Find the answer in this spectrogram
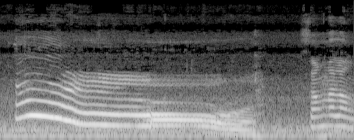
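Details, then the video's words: Siberian husky, described as angry at being refused treats, lets out a long tonal howl that starts high, slides down and holds, breaks off, then resumes briefly after a short pause. "batang galit kapag hind binigyan ng treats"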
